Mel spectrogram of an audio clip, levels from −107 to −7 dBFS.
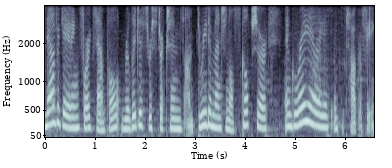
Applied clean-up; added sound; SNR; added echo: neural separator model SepFormer DNS4.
